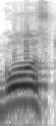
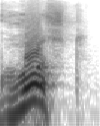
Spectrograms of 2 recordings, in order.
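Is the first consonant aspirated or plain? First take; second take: plain; aspirated. First: It starts with a plain g, no h sound. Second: It starts with a breathy gh sound. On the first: The speaker calls it right. "इसीलिए इसको गोस्ट बोलते हैं।" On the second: The speaker calls it wrong. "घोस्ट गलत, बिल्कुल गलत।"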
